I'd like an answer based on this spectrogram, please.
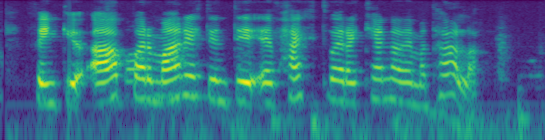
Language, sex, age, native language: Icelandic, female, 40-49, Icelandic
